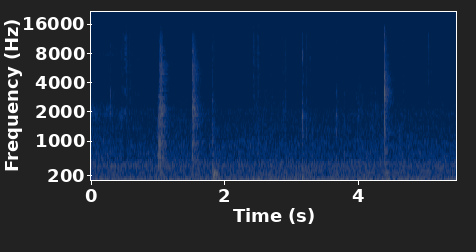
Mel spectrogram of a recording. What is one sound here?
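Fingers softly tap and rustle a card.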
